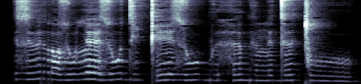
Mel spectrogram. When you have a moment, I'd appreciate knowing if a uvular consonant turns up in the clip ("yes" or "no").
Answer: no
